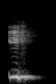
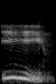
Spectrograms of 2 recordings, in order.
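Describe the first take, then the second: First: The vowel is short. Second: The vowel is long. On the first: The speaker calls it wrong. "Instead of E" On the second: The speaker calls it right. "it's E"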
